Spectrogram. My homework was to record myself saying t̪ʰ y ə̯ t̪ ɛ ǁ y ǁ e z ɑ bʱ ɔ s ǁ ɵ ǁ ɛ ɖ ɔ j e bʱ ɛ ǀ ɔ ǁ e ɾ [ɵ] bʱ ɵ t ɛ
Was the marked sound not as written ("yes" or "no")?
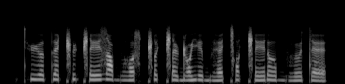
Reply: yes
